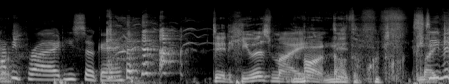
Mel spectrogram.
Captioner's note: laughs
